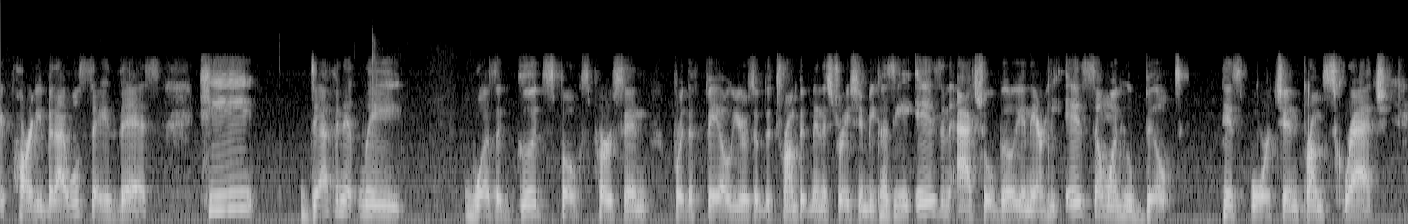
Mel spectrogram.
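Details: Adult woman speaking; ordinary speech.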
